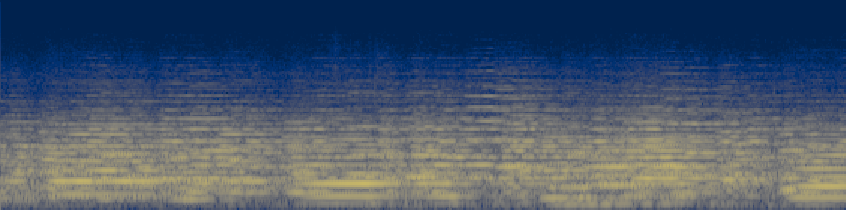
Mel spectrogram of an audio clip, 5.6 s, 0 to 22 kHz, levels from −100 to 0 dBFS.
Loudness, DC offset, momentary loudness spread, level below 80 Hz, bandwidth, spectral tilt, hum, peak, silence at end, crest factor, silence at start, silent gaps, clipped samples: -28 LUFS; under 0.1%; 6 LU; -62 dBFS; 7.2 kHz; -7.5 dB/octave; none; -14 dBFS; 0 s; 14 dB; 0 s; none; under 0.1%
